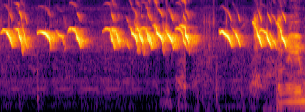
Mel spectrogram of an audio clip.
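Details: Peeping of two-day-old Shamo chicks, a dense run of high falling chirps in clusters, ending with a lower harmonic cluck-like sound.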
